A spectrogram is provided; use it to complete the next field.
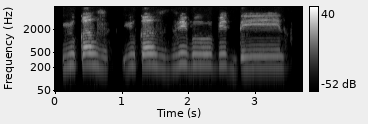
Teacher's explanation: बू को थोड़ा भी खींचना नहीं है, छोटा है, क्योंकि जबर जेर पेश बिल्कुल नहीं खींची जाती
